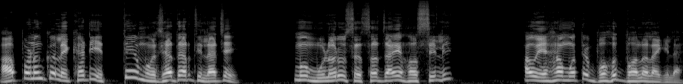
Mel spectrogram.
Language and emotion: Odia, happy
